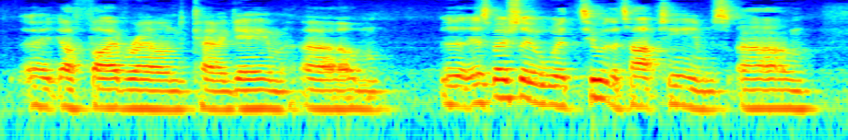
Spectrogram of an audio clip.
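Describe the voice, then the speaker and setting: Over noticeable background noise and audible room echo, a man of medium pitch talks at a fairly slow pace with fairly even intonation. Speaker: gaming YouTuber. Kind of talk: casual vlog monologue. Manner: hesitant, many fillers and repeats.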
